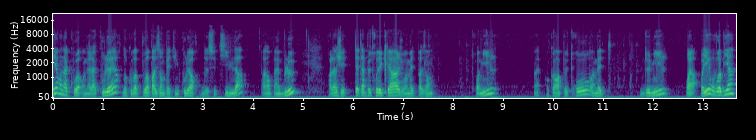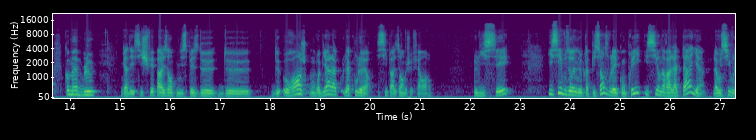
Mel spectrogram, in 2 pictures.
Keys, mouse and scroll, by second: 0.8 click, 5.7-7.6 drag, 7.6 KP_0, 9.9-11.3 drag, 11.3 KP_0, 15.3-16.2 drag, 19.8 click, 20.1-22.2 right drag, 22.2 click, 25.5-27.3 drag.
